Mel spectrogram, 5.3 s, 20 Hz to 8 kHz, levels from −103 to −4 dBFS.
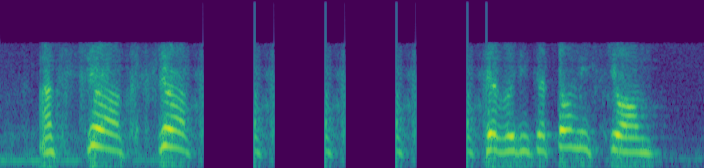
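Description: Tandem speech coding runs through the whole clip. The speech sounds rough, muffled and warbly, and nothing is present above 3.8 kHz. This points to three speech codecs in a row, most likely ending in GSM full rate, each decoding and re-encoding the degraded output of the one before. Their errors pile up, so the result is worse than any single coder would give.

Stutter with silent gaps runs from 1.52 to 3.65 s. A 0.14 s burst of speech plays, then about 0.39 s of digital silence follows, and the pair repeats every 0.53 s, four times in all. The likely cause is a stalled player or stream that replayed its last buffered fragment at each retry and then ran dry. Whatever speech belonged in that span never plays.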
